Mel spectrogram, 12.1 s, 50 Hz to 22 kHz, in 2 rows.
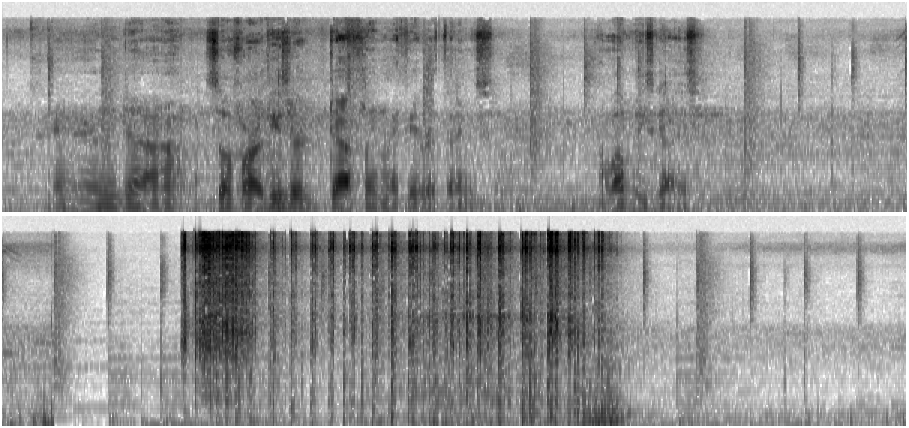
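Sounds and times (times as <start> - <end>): background music: 0.0 - 12.0
packing paper crackling: 7.2 - 10.1.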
